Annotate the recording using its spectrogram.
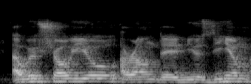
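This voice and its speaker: Against audible room echo, a man with a Brazilian Portuguese accent talks at a moderate pace in monotone, flat intonation. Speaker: museum educator. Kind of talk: workshop discussion. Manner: halting.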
